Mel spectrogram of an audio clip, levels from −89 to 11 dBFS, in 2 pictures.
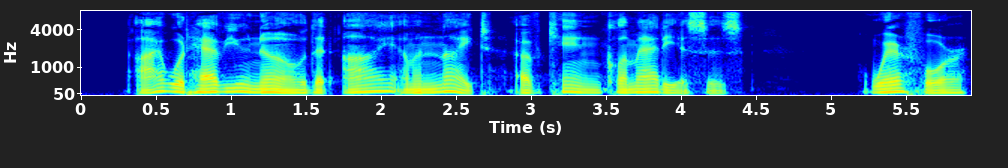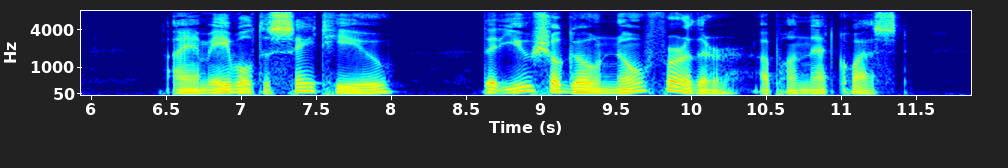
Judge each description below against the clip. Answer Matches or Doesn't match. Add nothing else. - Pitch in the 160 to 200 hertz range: Doesn't match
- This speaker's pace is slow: Doesn't match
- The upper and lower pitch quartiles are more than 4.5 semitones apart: Doesn't match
